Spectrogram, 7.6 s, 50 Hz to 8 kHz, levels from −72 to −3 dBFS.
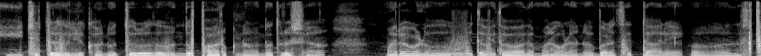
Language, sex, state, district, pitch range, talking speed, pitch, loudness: Kannada, male, Karnataka, Dharwad, 225-245 Hz, 100 wpm, 230 Hz, -18 LUFS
